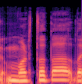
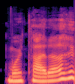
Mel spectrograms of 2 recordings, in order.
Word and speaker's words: Mortada: And so it's pronounced, yeah, like you said, Mortada, like Mortada.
